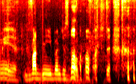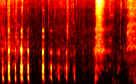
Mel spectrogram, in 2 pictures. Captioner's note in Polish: śmiech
